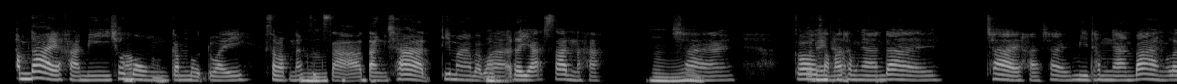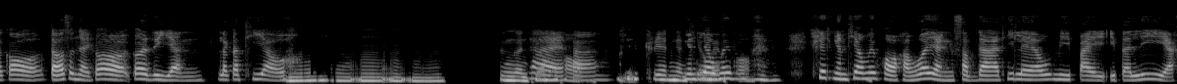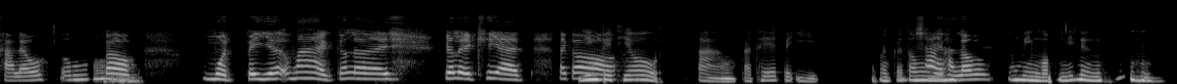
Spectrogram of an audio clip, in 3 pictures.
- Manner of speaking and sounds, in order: chuckle; chuckle; other noise; chuckle
- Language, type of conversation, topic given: Thai, unstructured, เวลารู้สึกเครียด คุณมักทำอะไรเพื่อผ่อนคลาย?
